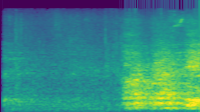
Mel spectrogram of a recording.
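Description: A mixed church choir of men's and women's voices begins singing together about a second in, after a faint first second.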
